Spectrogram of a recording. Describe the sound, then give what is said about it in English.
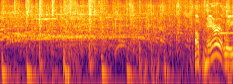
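Crowd applause and cheering greet a guest walking on stage at a live event at Sacred Heart University's DPT program, with clapping and whoops running beneath people talking. “All right, let's put your hands together for our next guest, making her way behind me.”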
